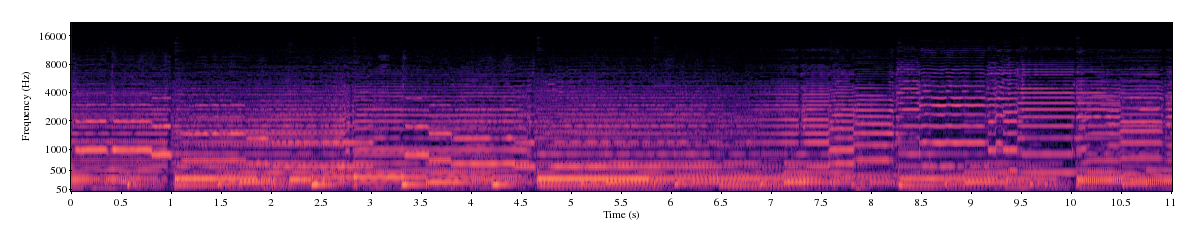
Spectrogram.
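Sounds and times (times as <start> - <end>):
fiddle melody: 0.0 - 11.0
strummed acoustic guitar: 0.0 - 11.0.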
